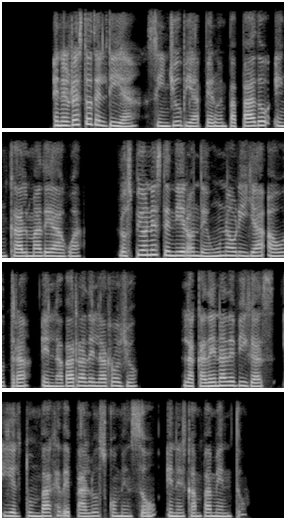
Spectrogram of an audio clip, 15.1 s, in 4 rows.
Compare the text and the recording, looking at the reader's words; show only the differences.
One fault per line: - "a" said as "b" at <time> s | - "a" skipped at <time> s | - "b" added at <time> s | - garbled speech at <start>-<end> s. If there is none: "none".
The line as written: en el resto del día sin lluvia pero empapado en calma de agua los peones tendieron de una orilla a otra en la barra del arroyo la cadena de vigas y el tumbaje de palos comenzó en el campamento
none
